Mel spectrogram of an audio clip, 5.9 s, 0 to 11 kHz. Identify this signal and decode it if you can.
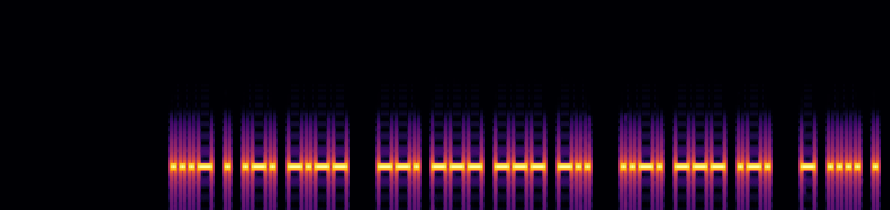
Morse code, heard as a keyed tone, about 40 wpm, 700 Hz. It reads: VERY GOOD FOR THE
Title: Sentences from Top 1100 Words 40wpm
